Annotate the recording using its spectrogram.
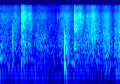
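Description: Faint handling noise: a few soft knocks and rustles as sneakers and the paper in their box are moved about.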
